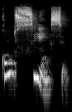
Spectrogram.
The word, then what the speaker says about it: consciência: se refere à palavra consciência vejam que quando eu faço a pronúncia desta palavra a letra s ela vai vai ter um som único que a gente já descobriu que é um dígrafo é um dígrafo quando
